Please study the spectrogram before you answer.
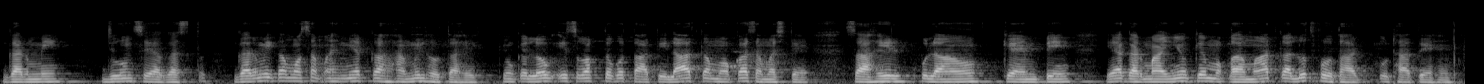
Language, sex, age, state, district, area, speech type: Urdu, male, 60+, Maharashtra, Nashik, urban, spontaneous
